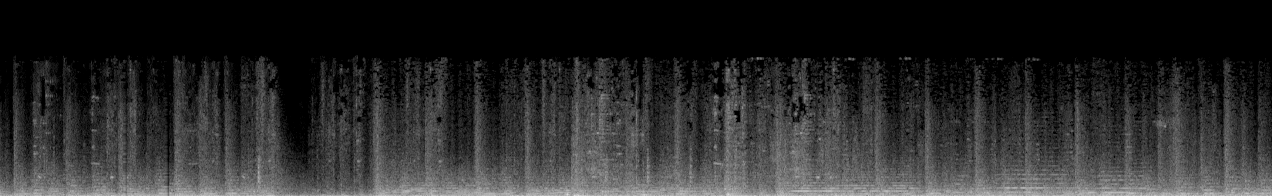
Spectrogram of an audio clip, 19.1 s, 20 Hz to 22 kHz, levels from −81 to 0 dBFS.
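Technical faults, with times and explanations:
0.82–1.93 s, repeated stalls (stutter): late packets drained the jitter buffer six times, each gap filled by extending the last sound, so the audio drags.
2.49–2.57 s, short stall from a late packet: a packet arrived about 60 ms late, so the preceding sound was held 60 ms before playback resumed unchanged.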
